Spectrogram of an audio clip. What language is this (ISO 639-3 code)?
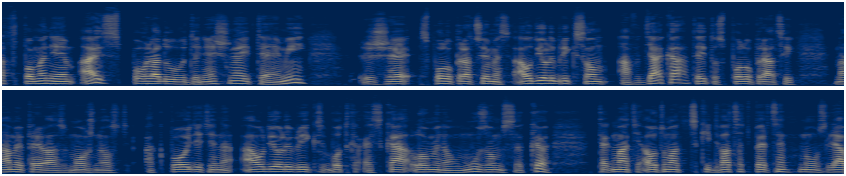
slk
